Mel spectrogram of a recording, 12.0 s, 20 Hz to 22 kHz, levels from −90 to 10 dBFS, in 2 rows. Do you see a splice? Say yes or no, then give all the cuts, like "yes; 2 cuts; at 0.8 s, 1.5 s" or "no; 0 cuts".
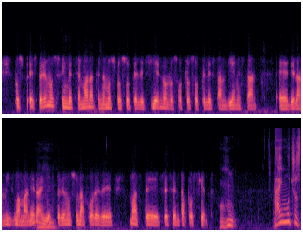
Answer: no; 0 cuts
